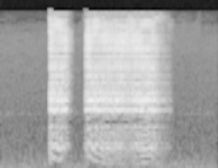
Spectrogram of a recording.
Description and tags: fart poot gas flatulence flatulation explosion noise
